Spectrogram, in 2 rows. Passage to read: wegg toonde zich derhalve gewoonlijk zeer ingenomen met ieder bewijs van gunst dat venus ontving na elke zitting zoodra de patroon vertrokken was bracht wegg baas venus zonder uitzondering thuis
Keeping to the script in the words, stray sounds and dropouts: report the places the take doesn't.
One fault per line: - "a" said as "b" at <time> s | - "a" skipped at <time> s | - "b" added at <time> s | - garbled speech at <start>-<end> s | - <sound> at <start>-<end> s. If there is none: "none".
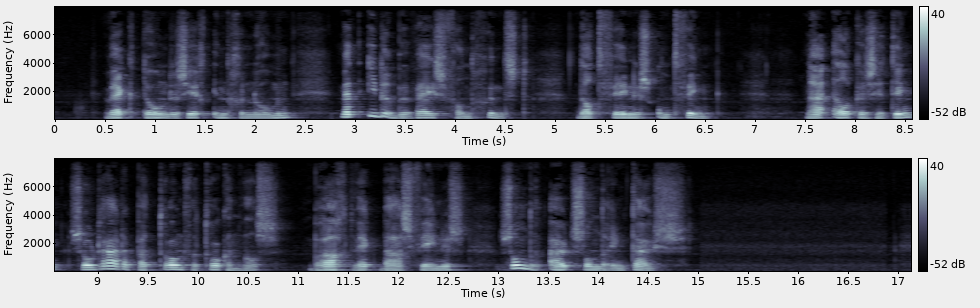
- "derhalve gewoonlijk zeer" skipped at 1.6 s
